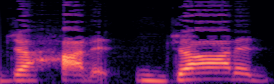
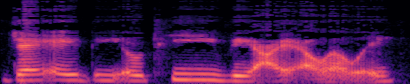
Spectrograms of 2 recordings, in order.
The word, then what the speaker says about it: Jadotville: So yeah, it's Siege of Jadadville. So it's Jadotville.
